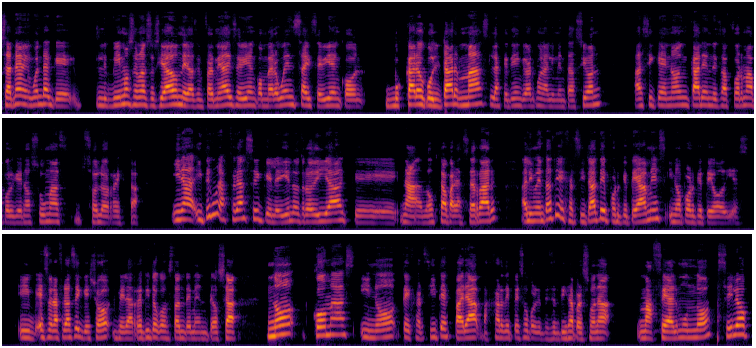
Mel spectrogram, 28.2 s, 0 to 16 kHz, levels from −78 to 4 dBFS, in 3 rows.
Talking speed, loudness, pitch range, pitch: 220 wpm, -26 LUFS, 185-220 Hz, 200 Hz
